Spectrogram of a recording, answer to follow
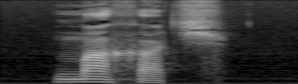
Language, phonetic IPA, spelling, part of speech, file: Polish, [ˈmaxat͡ɕ], machać, verb, Pl-machać.ogg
